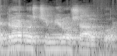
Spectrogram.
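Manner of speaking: plain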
